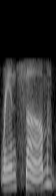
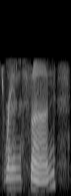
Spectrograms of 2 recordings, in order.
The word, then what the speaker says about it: Ranson: So my website is my name, Anne Ranson. That's all N's as in Nancy. Most people want to spell it Ransom, but it's Ranson, and I have no E on the end of Anne.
